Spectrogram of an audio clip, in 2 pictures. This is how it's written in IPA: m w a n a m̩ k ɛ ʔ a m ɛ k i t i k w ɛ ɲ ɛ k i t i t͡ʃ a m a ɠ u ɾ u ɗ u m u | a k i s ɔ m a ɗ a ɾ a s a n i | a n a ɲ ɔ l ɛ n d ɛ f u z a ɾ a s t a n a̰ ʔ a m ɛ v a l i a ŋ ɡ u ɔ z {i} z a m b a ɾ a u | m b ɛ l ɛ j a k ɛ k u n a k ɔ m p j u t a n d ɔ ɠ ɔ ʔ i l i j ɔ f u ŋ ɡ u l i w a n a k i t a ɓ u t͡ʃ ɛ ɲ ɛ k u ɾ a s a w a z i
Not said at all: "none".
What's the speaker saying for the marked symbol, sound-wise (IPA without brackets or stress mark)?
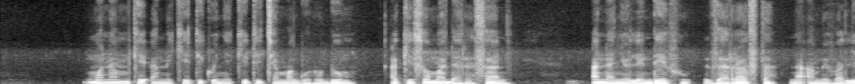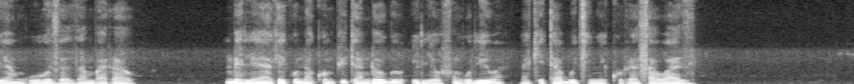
a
